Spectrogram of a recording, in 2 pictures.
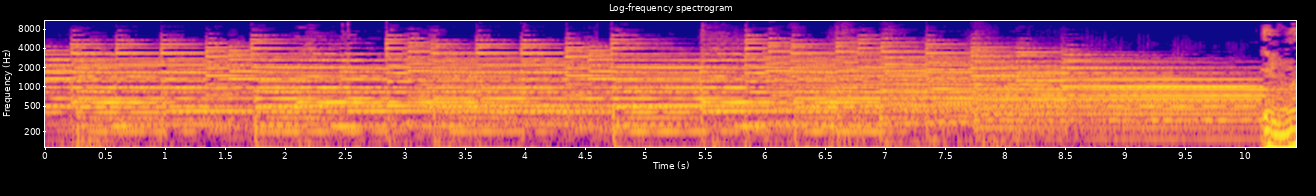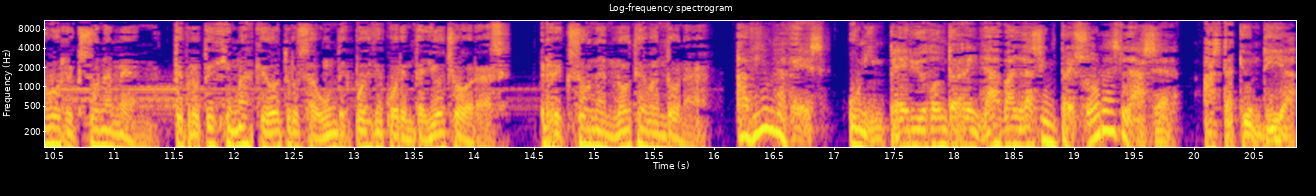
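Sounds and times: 
village church bell ringing: 0.0s - 15.5s
speech: 10.2s - 20.8s.

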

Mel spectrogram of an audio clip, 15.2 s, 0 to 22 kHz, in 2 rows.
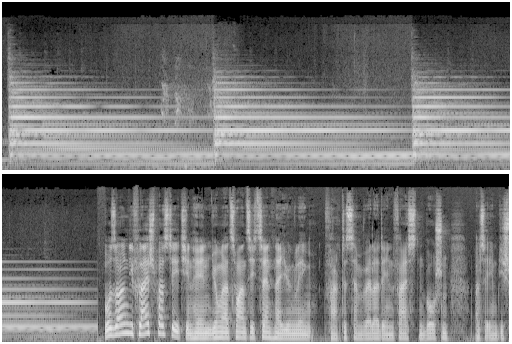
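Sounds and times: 
old church bells ringing after a wedding: 0.0s - 9.1s
speech: 9.2s - 15.2s.

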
